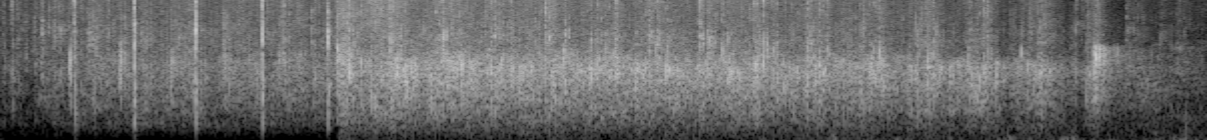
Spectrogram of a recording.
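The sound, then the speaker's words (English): Applause from a conference session audience welcoming a speaker to the stage: a few scattered claps quickly swell into loud, dense, sustained clapping that holds steady to the end. “Please put your hands together and offer a warm welcome to Sally Helgenson.”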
